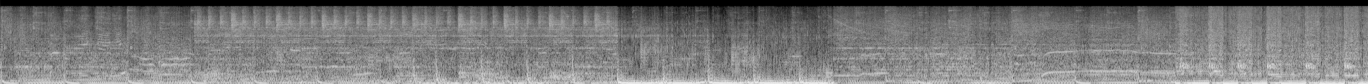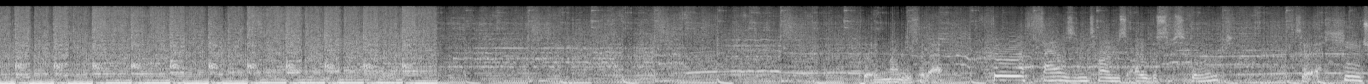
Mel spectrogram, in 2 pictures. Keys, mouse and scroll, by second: 9.0 Page_Down, 18.0 Page_Down.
